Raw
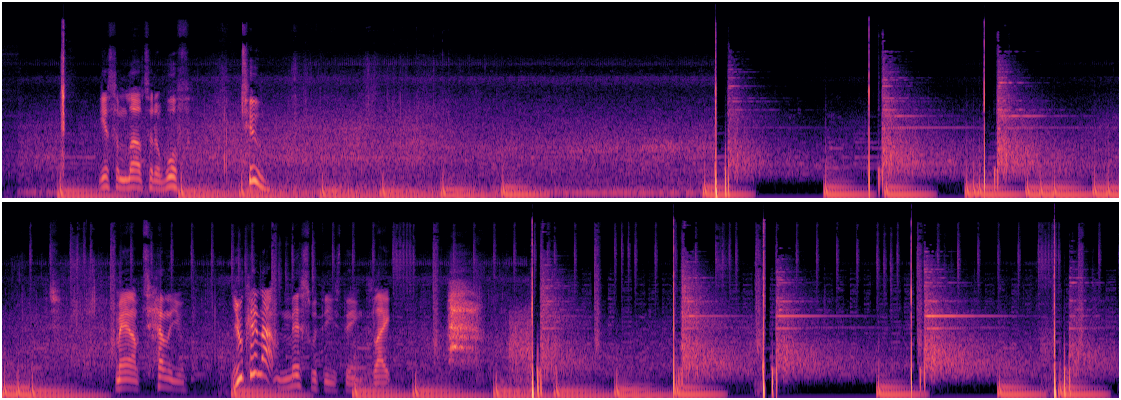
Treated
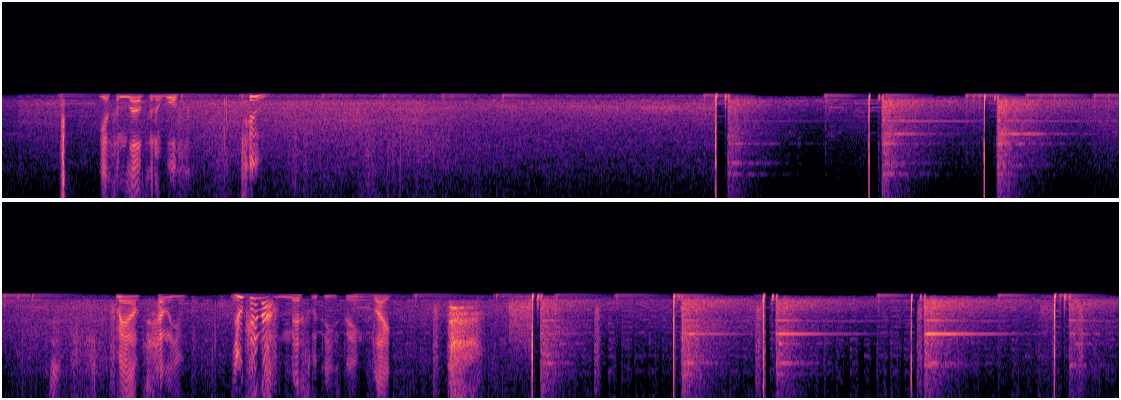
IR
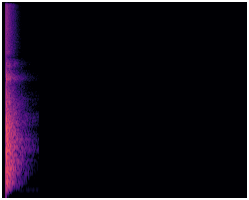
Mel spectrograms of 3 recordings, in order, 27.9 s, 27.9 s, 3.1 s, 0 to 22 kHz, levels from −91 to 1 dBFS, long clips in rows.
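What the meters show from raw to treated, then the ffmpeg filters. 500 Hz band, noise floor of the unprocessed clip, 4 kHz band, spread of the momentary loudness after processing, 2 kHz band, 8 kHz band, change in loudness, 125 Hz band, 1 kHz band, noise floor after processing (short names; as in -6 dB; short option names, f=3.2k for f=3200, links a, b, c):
-7.0 dB, -51 dBFS, +7.0 dB, 21 LU, +3.0 dB, under -40 dB, +3.0 dB, -24.0 dB, -0.5 dB, -51 dBFS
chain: -af "highpass=f=210:w=0.5412,highpass=f=210:w=1.3066,equalizer=f=390:w=5.6:g=-12.5,lowpass=f=3.2k:t=q:w=0.5098,lowpass=f=3.2k:t=q:w=0.6013,lowpass=f=3.2k:t=q:w=0.9,lowpass=f=3.2k:t=q:w=2.563,afreqshift=-3800,volume=3dB"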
